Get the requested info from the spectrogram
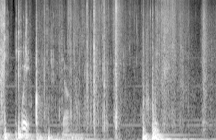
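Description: Cardboard trading-card boxes being handled and opened by hand: a string of sharp clicks and knocks with some crinkling of packaging.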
